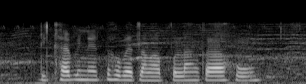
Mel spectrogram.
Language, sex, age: Southern Sotho, female, 22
